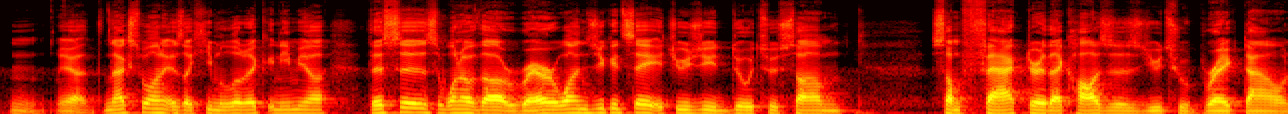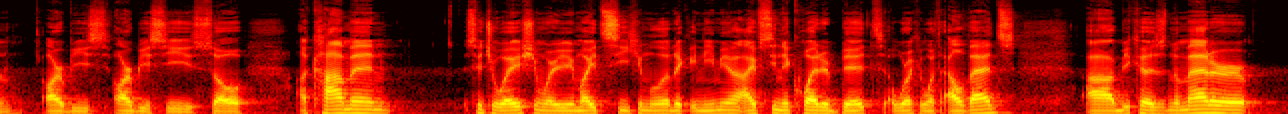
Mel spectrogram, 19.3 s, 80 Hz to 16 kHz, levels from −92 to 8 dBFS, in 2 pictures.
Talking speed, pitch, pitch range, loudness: 175 wpm, 105 Hz, 100-115 Hz, -22 LUFS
